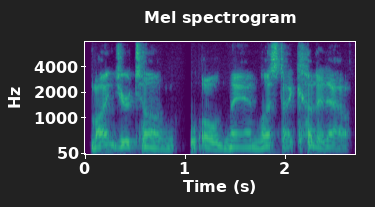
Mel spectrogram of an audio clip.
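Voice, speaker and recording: A man's voice: deep voice, moderate pace, a bit bright. A man voicing a stern, threatening male guard officer who talks in a sneering way. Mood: menacing. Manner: menacing, sneering.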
